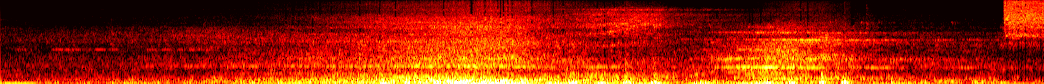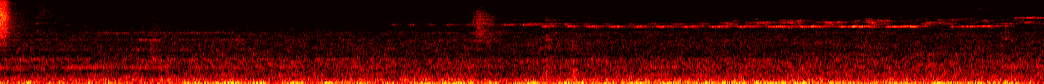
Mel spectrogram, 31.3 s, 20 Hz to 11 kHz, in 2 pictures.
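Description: PESA SA133 diesel railcar pulling into the station: its engine and wheels rumble louder as it nears and passes close, then squeal as it brakes. About halfway through there is a sharp hiss of released air lasting about a second, after which the railcar stands with its engine running and a faint high whine.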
